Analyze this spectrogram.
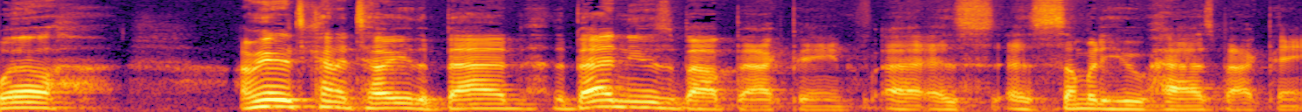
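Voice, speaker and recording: Using an ordinary speaking voice, a man talks at a moderate pace with medium pitch and lively intonation. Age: 40s. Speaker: doctor and military veteran. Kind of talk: casual chat.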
